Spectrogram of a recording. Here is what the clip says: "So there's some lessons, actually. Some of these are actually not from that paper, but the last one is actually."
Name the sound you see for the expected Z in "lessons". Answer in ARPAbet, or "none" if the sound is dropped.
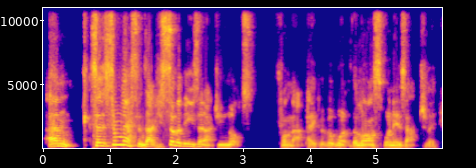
Z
